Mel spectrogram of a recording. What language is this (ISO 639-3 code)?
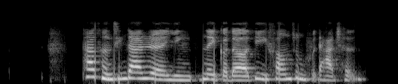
zho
